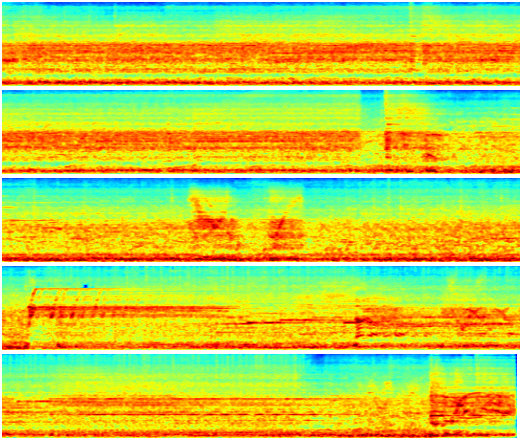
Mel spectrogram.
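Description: Pachinko machine (PA Hana no Keiji Ren) playing loud continuous music and electronic effect sounds. A held high electronic tone comes in about two-thirds of the way through, with more chimes after it.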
